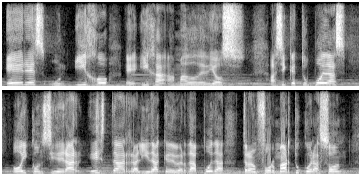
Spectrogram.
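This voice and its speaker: Brief: male pastor mid-sermon, high voice, fervent, faint keyboard underneath. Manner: fervent, praying aloud and exhorting the congregation. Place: church service. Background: soft keyboard music.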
